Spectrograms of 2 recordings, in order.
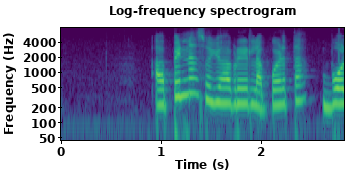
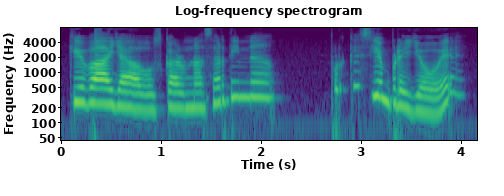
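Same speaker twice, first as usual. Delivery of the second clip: slow, whiny errand-cat complaints; grumbling secretary; 5 semitones higher, 4 dB louder, slower than usual. A narrator's reading. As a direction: protest being sent again. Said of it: "protestó secretario". (gato secretario que protesta quejumbroso)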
